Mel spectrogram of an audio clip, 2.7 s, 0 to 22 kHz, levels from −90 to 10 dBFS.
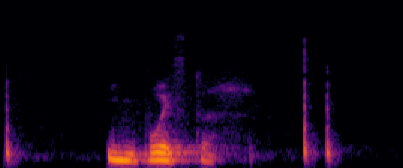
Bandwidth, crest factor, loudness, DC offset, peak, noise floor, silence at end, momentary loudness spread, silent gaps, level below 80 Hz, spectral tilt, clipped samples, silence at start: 3.6 kHz; 22 dB; -22 LUFS; under 0.1%; -6 dBFS; -77 dBFS; 0.45 s; 21 LU; none; -68 dBFS; -11.5 dB/octave; under 0.1%; 0.05 s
